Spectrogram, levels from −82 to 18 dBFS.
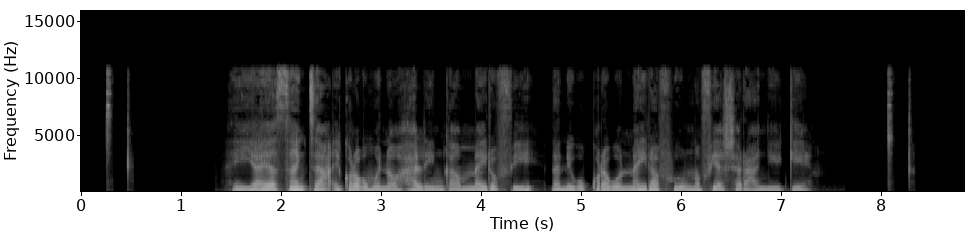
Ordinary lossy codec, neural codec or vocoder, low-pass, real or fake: none; codec, 24 kHz, 0.9 kbps, WavTokenizer, medium speech release version 2; 10.8 kHz; fake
